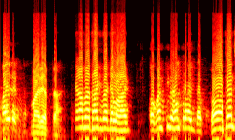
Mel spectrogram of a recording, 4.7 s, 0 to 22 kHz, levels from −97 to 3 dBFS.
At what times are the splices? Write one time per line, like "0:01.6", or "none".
0:01.5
